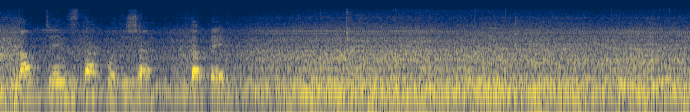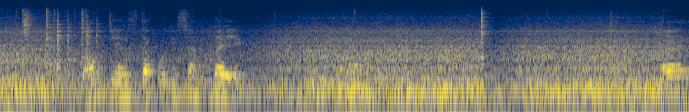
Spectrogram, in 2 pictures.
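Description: A metal spatula scrapes against a frying pan.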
